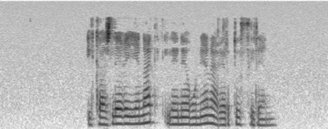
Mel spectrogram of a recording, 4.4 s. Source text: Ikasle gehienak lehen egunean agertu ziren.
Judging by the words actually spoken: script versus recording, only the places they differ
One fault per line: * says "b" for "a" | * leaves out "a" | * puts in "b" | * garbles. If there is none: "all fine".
all fine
